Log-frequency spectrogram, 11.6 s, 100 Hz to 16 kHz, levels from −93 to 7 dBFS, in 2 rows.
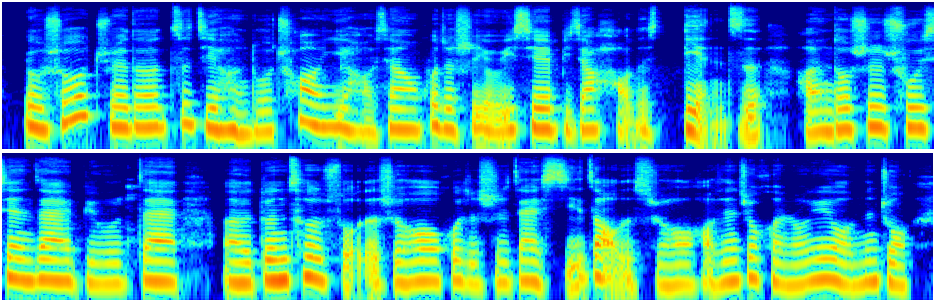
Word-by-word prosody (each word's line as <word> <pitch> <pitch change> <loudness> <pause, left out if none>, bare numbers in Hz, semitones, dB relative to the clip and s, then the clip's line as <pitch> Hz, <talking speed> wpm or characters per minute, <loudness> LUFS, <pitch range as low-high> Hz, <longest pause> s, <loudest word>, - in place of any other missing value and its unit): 有 215 -2 +4
时 250 +6 -1
候 310 +2 +5
觉 220 -9 0
得 215 0 +2
自 230 +3 -4
己 235 -3 +1
很 195 -3 +2
多 180 +1 -3
创 235 +2 +1
意 215 0 +1
好 185 -2 -2
像 195 +3 0
或 225 +3 0
者 200 -2 +1
是 140 - -4
有 95 -3 0
一 - - +1
些 205 +1 +3
比 195 0 -6
较 195 +1 0
好 205 - -5
的 - - -4 0.2
点 190 -4 +1
子， 155 - -3 0.2
好 - - -3
像 185 +1 0
都 200 +2 +2
是 215 +1 +1
出 210 +1 0
现 205 -1 +2
在 200 -1 +3
比 185 0 -8
如 180 0 -3
在， 190 0 +2 0.3
呃， 185 -1 +1
蹲 200 +2 +5
厕 220 +1 +3
所 200 +1 -4
的 - - -2
时 - - -6
候， 190 +1 +1
或 195 +1 -3
者 180 - -5
是 180 +2 -6
在 195 0 0
洗 175 +3 -3
澡 225 +1 +3
的 210 - -4
时 170 - -9
候， 170 +1 -2
好 - - -3
像 190 +2 0
就 215 +2 -1
很 190 -4 -4
容 175 +4 -2
易 - - +2
有 195 -4 +1
那 185 +3 -1
种 175 -4 -1
195 Hz, 310 characters per minute, -24 LUFS, 185-210 Hz, 0.3 s, 候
